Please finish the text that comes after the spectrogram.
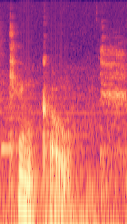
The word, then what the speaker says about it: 健康: can practice it and remember it's pronounce kenko the next part of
